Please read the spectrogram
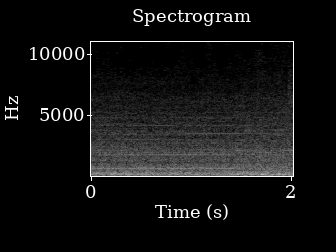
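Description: Steady low hum and hiss of a convenience store's air-conditioning and refrigeration, with a faint thin tone on top that fades out about a second and a half in.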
